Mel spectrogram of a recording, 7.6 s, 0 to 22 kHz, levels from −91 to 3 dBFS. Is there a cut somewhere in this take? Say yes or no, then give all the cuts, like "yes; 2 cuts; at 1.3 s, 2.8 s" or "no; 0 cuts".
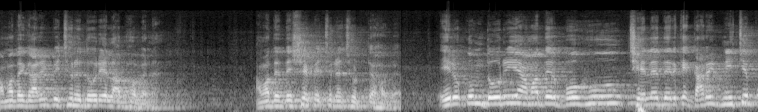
yes; 1 cut; at 4.0 s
